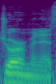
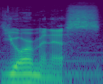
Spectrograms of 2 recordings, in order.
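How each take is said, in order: First: The name begins with a J sound. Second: The name begins with a Y sound. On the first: The speaker calls it wrong. "You don't pronounce it Jorminus" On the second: The speaker calls it right. "it's Yorminus"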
